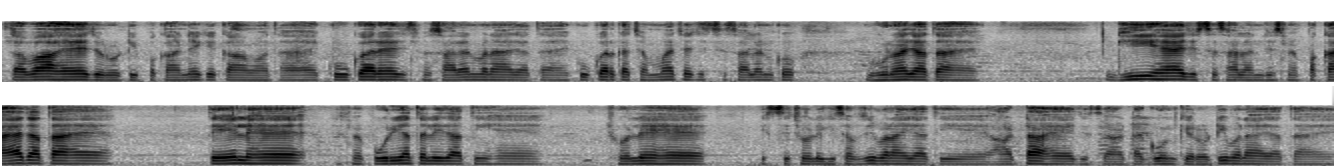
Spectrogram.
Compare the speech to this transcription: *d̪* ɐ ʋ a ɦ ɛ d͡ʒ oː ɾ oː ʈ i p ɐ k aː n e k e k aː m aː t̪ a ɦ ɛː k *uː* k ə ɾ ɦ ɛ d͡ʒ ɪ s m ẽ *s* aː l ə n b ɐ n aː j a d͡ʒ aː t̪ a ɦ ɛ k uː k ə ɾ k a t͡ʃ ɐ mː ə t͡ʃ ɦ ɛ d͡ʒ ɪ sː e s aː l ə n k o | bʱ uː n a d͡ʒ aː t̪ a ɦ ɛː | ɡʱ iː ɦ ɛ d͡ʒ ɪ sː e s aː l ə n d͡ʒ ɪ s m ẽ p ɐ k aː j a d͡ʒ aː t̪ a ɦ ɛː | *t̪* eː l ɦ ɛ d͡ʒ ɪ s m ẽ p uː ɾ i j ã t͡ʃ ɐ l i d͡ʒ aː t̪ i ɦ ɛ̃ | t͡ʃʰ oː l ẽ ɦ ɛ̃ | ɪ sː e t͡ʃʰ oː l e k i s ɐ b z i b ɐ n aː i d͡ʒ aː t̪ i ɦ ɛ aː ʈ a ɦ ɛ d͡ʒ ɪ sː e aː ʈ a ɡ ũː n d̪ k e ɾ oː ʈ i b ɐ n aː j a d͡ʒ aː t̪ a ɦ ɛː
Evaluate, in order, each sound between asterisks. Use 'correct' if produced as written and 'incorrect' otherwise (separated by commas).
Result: incorrect, correct, correct, correct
